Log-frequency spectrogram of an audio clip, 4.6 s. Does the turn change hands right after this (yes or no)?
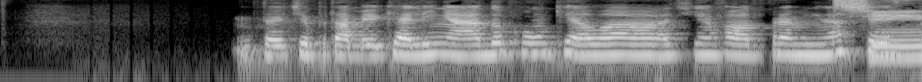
yes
